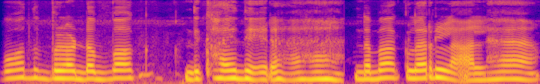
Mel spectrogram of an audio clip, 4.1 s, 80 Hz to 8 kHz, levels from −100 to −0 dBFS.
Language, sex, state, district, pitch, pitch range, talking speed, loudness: Hindi, female, Jharkhand, Palamu, 215 Hz, 205-230 Hz, 160 wpm, -14 LUFS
